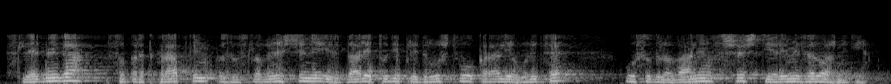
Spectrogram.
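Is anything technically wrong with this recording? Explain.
Yes. The whole clip carries heavy Opus compression damage, likely from a very starved stream; the sound fits something around 8 kbps. Nothing comes through above about 4.2 kHz, so the speech sounds boxed in and phone-like. At that rate the codec's music mode keeps each band's overall energy but fills in the fine detail with folded or noise-like content. The voice comes out grainy and rough rather than swirly.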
